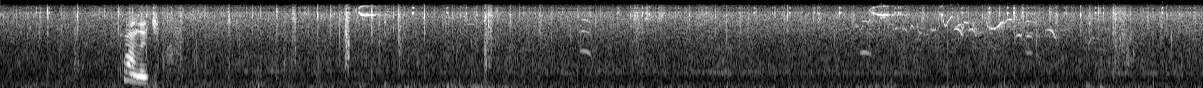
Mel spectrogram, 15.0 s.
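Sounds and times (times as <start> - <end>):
low wind rumble: 0.0 - 15.0
soft footfalls: 0.0 - 15.0
small bird chirping: 4.4 - 6.0, 7.2 - 8.3, 10.2 - 13.9.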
